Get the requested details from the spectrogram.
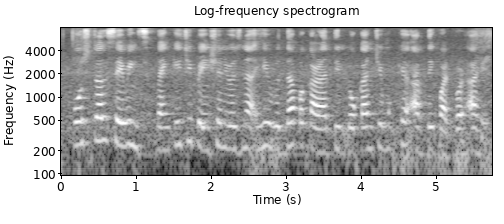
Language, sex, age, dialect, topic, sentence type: Marathi, female, 56-60, Varhadi, banking, statement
